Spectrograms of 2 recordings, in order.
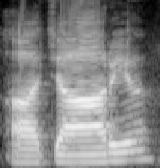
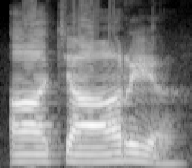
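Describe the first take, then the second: First: Said in the usual way. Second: Acharya stretched slowly and louder; slow model reading. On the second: Shown as a demonstration. Teacher reads Acharya slowly for the class to repeat. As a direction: read Acharya slowly for pupils to copy. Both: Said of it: "आइए पहले हम इन शब्दों को पढ़ें".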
